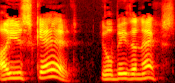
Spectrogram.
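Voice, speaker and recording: A man is talking, with ordinary pitch variation. The background is silent and the recording very clean. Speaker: lay preacher. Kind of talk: reading aloud own rhyming devotional poem. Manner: earnest, measured rhetorical questioning; halting, hesitant when speaking off-script.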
